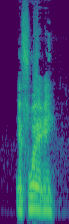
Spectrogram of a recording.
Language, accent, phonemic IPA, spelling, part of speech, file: French, Canada, /e.fwa.ʁe/, effoirer, verb, LL-Q150 (fra)-effoirer.wav
- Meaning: 1. to flatten as a result of a fall or crash 2. to fail 3. to lie down unceremoniously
